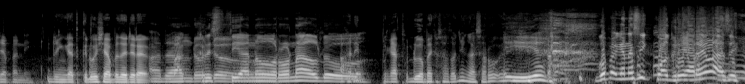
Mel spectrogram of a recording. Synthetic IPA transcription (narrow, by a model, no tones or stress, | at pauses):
apaniriŋɡat̪̚kəduaʃabat̪adiɾaadaŋkɾist̪ianoɾonaldoniiŋkat̪̚kəduaməɾekasat̪uɲaŋɡaʔsəɾuijaɡuapakanas̬ɪhkuaɡɾiaɾelas̬ɪh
